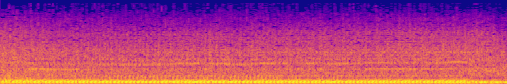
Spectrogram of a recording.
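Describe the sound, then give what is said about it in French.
A car engine idles outside a sorcerer's hut in a steady, low, even rumble with a faint clatter, holding constant throughout with no talk. “Je vais laisser la voiture ici.”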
